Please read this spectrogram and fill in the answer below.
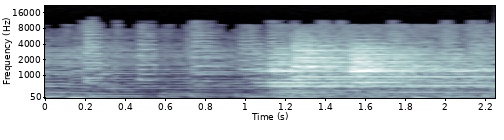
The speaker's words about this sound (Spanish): Escuchar las campanas en directo. Las campanas de Santo Toribio de Liébana sonando ahora a menos cuarto las 12. Ahí estaban, anunciando las 12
